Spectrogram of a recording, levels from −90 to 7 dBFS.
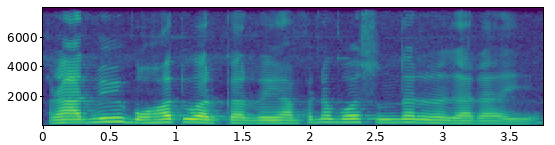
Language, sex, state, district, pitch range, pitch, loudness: Hindi, female, Haryana, Rohtak, 180-220 Hz, 205 Hz, -16 LUFS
